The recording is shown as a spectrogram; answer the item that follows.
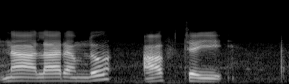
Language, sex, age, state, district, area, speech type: Telugu, male, 18-30, Telangana, Peddapalli, rural, read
